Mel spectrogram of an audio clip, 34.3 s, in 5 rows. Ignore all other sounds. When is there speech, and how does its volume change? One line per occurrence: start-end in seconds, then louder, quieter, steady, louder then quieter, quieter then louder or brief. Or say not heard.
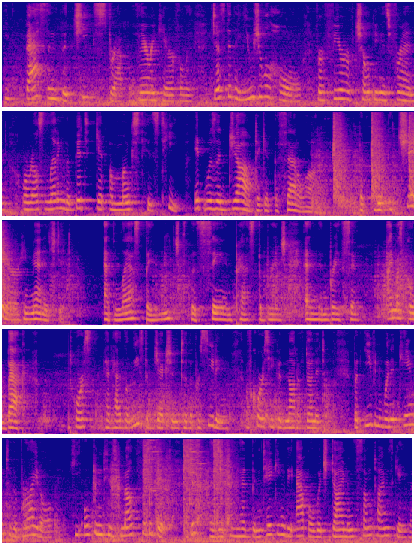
0.0-34.2 steady.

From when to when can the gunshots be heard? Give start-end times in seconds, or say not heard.
12.0-14.0, 28.9-31.4.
